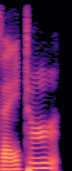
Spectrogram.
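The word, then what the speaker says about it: Valter: So if anyone is interested in that information, Walter, like sounds like Walter, but it's spelled with a V, Walter Longo, L-O-N-G-O.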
